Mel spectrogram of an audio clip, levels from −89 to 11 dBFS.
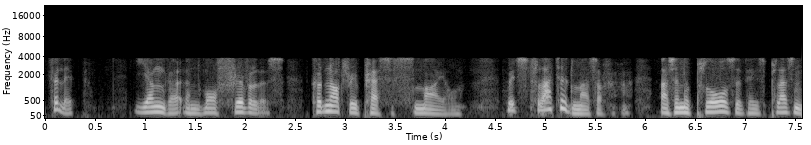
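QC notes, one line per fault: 0.90 to 2.35 s, automatic gain rising: over about 1.5 s the level climbs by about 5 dB, and the voice and the background noise swell together rather than the voice alone getting louder. That points to the automatic gain control judging the input too quiet and raising its gain step by step, so everything it passes is lifted at once. The band stays capped at 4 kHz, consistent with a narrowband G.711 call path.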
